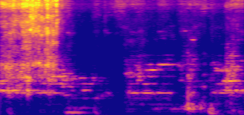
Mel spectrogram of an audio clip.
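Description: Aerosol spray-paint can giving a short test-spray hiss of about half a second, fired to clear the valve so colour comes out, over background music.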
